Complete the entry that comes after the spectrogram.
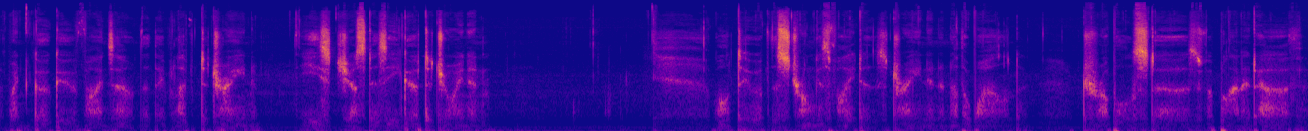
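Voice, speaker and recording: Hushed ASMR whisperer. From United Kingdom. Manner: hushed, unhurried, informal. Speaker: ASMR video host. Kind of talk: whispered ASMR, relaxed show-and-tell commentary.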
